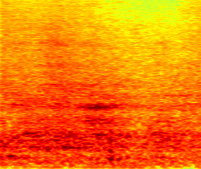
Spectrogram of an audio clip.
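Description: Quiet room tone: a faint, even hiss with no distinct sound event.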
